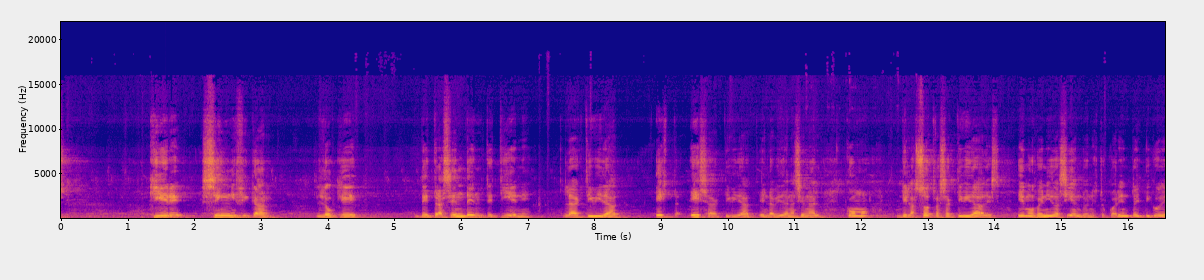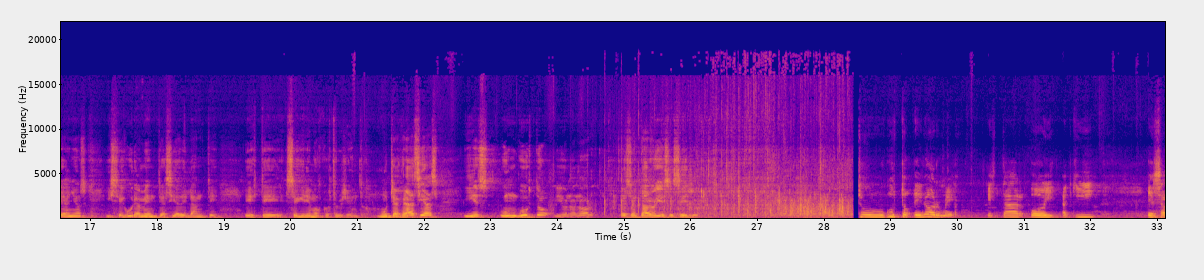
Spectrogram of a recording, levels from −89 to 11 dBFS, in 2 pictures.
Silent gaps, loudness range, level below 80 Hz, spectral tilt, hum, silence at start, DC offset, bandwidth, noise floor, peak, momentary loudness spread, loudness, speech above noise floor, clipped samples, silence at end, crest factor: 28.46-28.51 s; 4 LU; -48 dBFS; -4.5 dB/octave; none; 0 s; under 0.1%; 19 kHz; -41 dBFS; 0 dBFS; 13 LU; -15 LUFS; 28 dB; under 0.1%; 0 s; 14 dB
